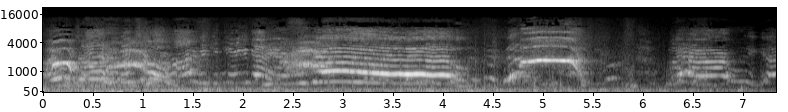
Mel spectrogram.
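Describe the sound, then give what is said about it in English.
A person inching through a darkened, texture-filled obstacle course lets out a series of loud, high-pitched shrieks in uneven bursts, the longest drawn out for about a second, with short gaps and breathy vocal noises between them. “Okay, that's a lot of shrieking.”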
